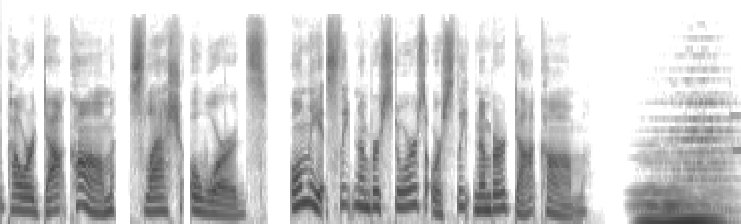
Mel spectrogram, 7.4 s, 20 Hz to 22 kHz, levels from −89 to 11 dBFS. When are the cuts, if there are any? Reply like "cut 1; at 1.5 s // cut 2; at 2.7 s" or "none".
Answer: cut 1; at 6.1 s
